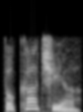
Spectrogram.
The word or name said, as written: focaccia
